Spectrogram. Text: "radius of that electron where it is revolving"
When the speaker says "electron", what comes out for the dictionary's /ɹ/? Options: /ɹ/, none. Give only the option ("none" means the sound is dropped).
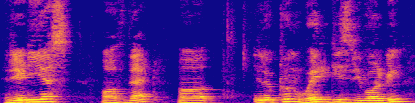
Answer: none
